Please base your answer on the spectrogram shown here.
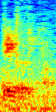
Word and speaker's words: Daly: It looks like deli. Like, Zane, take me to the deli, but it's pronounced Daly.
